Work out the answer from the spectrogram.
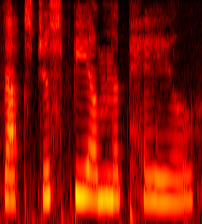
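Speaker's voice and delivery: ordinary delivery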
